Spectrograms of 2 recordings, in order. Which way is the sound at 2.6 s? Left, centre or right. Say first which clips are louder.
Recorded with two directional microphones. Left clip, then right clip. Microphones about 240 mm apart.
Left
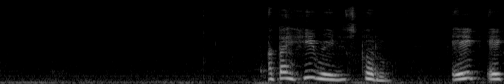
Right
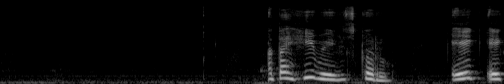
Right 4 dB; right.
